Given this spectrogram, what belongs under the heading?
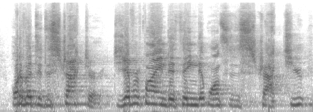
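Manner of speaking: normal talking voice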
